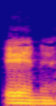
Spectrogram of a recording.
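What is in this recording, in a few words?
"n", Spanish pronunciation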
